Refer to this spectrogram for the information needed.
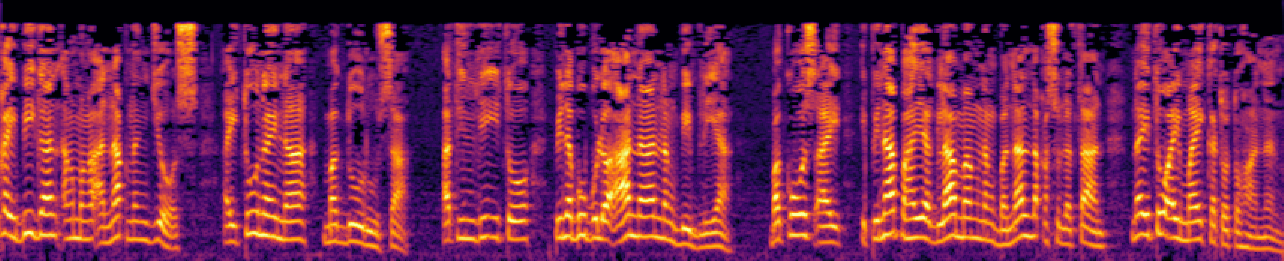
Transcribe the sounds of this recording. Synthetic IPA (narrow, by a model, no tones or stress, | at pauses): ɐkɐʔɪbiːɡɐnɐŋmɐŋaʔɐnak̚nɐŋd̪jo̞s | ʔɐjt̪uːnɐjnɐmɐɡ̚d̪uɾuːsɐ̰ | ʔɐt̪̚hɪnd̪iɪt̪o̞pɪnɐbubʊlɐʔaːnɐnːɐŋbiblɪja̰ | bɐkosɐjʔɪpɪnaːpɐɦɐjaɡlaːmɐŋnɐŋbɐnalnɐkɐsʊlɐt̪anːɐʔɪt̪o̞ʔɐjmɐjkɐt̪ʊt̪oɦa̰ːnɐ̰n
